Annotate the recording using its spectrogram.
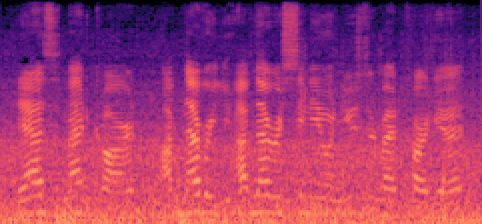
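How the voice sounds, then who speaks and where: A man at a fairly quick pace, dry sound with no echo, over loud background noise. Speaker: vlogger driving. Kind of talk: casual vlog chat. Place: car.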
